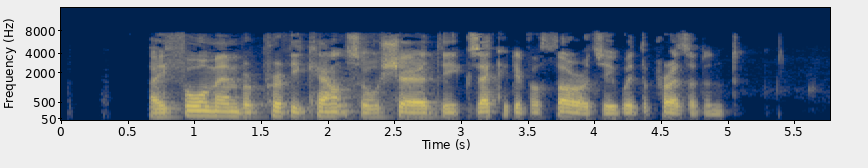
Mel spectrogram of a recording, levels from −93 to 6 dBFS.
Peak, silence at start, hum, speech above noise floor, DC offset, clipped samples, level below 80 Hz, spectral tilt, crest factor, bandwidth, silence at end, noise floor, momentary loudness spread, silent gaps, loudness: -2 dBFS; 0.65 s; none; 54 dB; under 0.1%; under 0.1%; -56 dBFS; -4 dB/octave; 18 dB; 8 kHz; 0.85 s; -72 dBFS; 11 LU; none; -18 LUFS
